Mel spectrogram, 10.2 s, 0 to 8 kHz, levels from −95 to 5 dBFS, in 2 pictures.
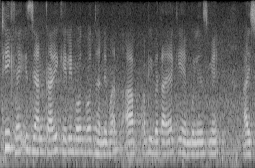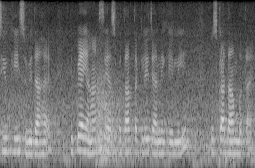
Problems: none marked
